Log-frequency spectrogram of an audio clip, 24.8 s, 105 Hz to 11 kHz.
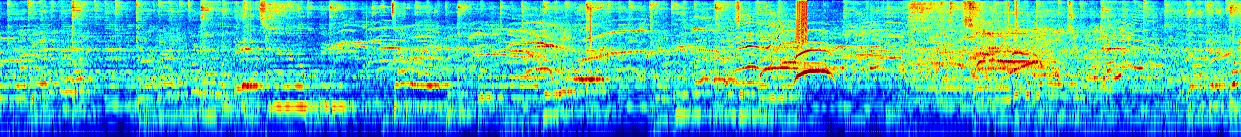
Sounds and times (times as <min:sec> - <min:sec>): Male singing: 0:00.0 - 0:16.8, 0:19.1 - 0:22.7, 0:23.6 - 0:24.8
Music: 0:00.0 - 0:24.8.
